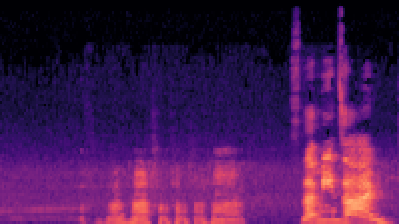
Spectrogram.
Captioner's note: laughs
